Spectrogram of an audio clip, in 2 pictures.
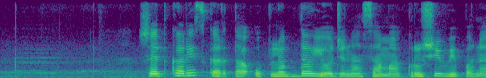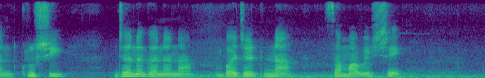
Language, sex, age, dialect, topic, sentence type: Marathi, female, 18-24, Northern Konkan, agriculture, statement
